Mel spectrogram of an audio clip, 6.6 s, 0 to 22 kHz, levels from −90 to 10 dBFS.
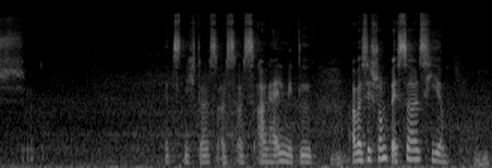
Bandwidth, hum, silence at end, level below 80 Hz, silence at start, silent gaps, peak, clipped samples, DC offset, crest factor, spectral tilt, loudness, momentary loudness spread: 15.5 kHz; none; 0 s; -62 dBFS; 0 s; none; -22 dBFS; under 0.1%; under 0.1%; 20 dB; -3.5 dB/octave; -40 LUFS; 22 LU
